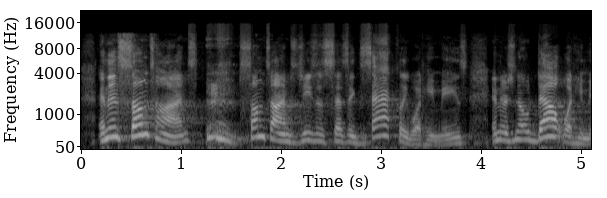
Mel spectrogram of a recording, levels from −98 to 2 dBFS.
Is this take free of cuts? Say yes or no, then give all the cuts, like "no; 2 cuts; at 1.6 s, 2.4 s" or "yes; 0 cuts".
yes; 0 cuts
